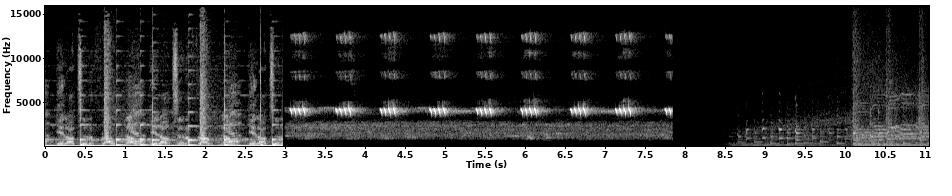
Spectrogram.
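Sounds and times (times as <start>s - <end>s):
crickets chirping: 3.0s - 7.9s.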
